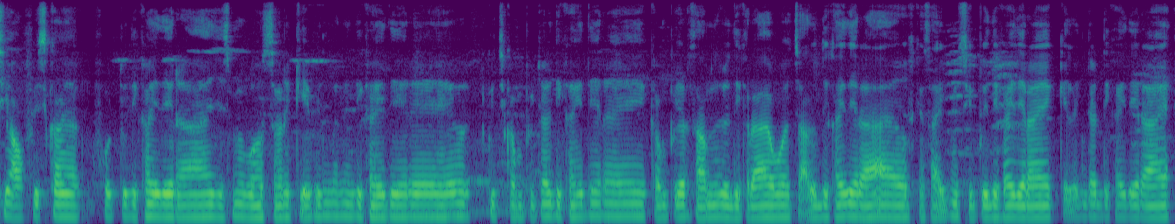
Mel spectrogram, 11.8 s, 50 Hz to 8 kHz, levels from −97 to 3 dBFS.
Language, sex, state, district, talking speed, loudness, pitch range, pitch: Hindi, male, Bihar, East Champaran, 270 wpm, -29 LUFS, 110-115 Hz, 115 Hz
